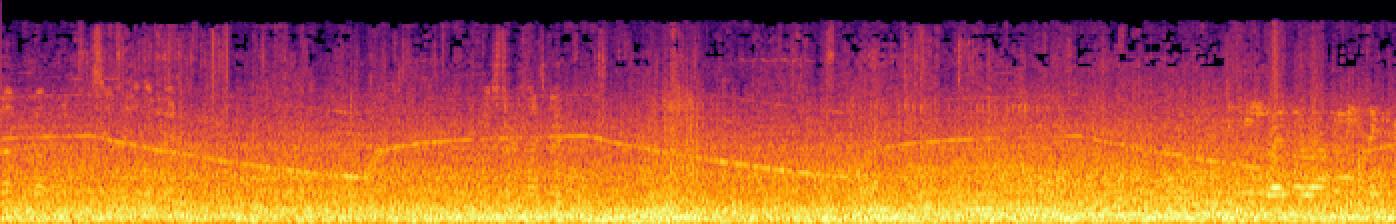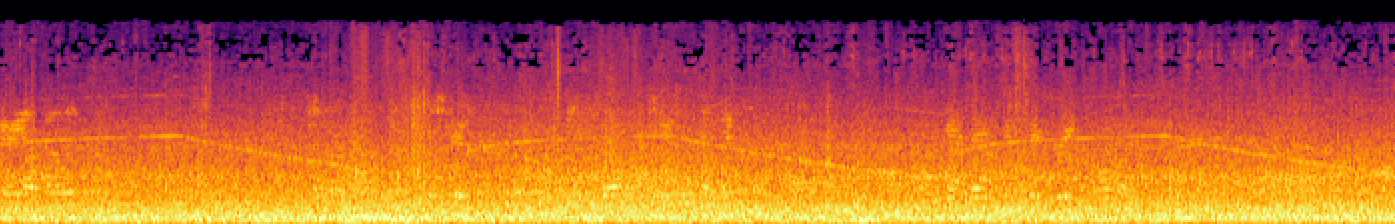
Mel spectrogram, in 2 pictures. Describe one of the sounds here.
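A police car's engine and tyres roar on the road at high speed.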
